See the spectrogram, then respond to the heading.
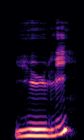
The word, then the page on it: Jüli: Bas-Rhin; Strasbourg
